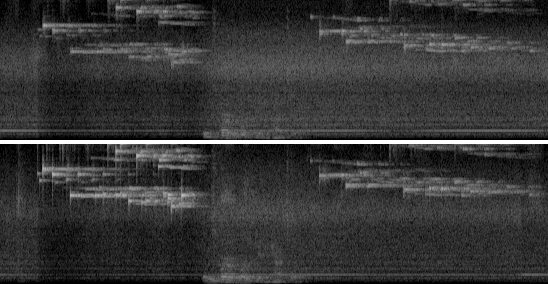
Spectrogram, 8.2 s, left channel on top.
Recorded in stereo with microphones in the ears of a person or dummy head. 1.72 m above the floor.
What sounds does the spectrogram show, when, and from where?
0.6 s a chime: 60° right (ahead or behind), 0.9 m
3.0 s a man speaking: 25° right (ahead or behind), 5.5 m
4.6 s a chime: 5° right (ahead or behind), 3 m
